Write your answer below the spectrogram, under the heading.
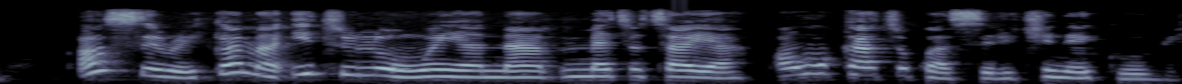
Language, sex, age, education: Igbo, female, 30-45, tertiary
